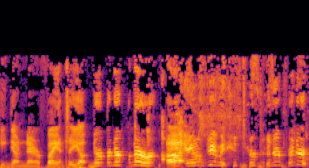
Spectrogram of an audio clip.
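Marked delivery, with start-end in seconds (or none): 1.2-4.7 loud, very high, slow, goofy, dopey booming voice. Make fun of your good pal, a television critic who is really loud, with a loud imitation of Jimmy. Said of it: "because he's really loud".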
